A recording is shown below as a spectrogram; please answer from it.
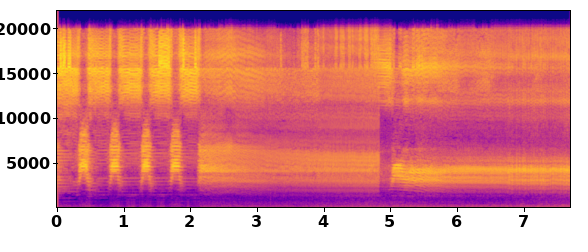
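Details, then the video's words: Cicada buzzing recorded on a Galaxy S24 Ultra smartphone: four loud, evenly spaced pulsing bursts open the passage, followed by a continuous shrill hiss that steps up in loudness partway through. "매미 울음"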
